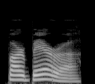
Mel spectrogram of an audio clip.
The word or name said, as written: barbera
